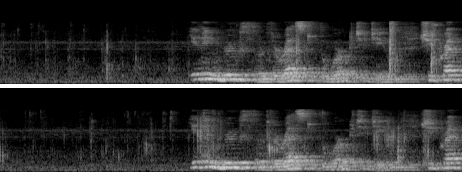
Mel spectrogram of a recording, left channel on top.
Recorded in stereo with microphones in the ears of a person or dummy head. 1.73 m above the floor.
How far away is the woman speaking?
About 1.7 m.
